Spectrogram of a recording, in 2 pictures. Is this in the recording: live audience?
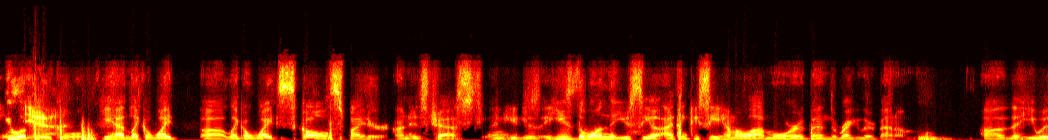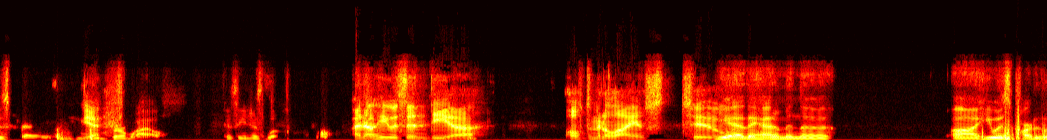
no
